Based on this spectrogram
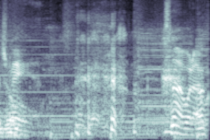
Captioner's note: Rick laughs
